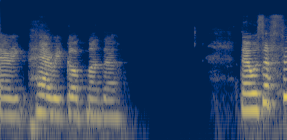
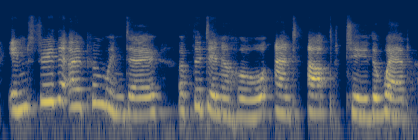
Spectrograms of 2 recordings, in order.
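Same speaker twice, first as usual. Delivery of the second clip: usual speaking voice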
